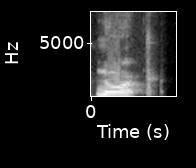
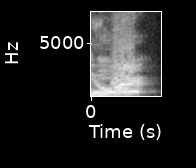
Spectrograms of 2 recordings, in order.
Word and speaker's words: Newark: But it's spelled Nork.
